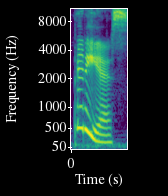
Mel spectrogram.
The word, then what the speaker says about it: piteous: Piteous, like pity. Got it. Pity us.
